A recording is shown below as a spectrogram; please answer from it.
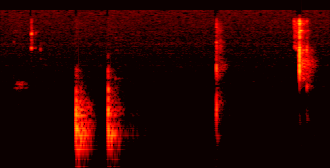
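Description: Two quick knocks about a quarter second apart, then a fainter single click a little later, heard over a video call.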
